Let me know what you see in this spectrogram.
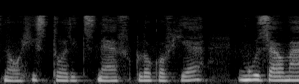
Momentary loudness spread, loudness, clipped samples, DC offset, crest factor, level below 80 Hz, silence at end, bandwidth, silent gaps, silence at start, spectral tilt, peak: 9 LU; -28 LUFS; under 0.1%; under 0.1%; 14 dB; -64 dBFS; 0 s; 10.5 kHz; none; 0 s; -6 dB/octave; -12 dBFS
